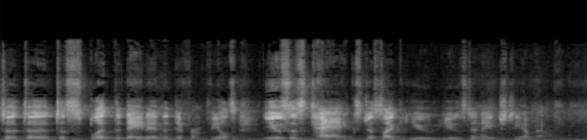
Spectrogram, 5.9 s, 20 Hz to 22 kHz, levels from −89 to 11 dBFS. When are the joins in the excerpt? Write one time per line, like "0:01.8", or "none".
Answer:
0:03.4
